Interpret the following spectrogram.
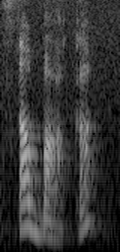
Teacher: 강세가 없는 O에서는 아 발음이 나고요. 강세가 있을 때는 O 발음이 나요.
